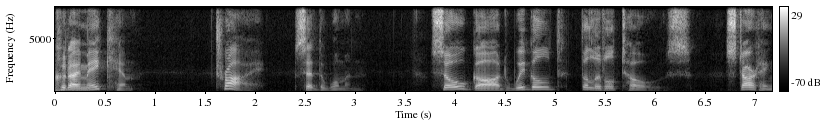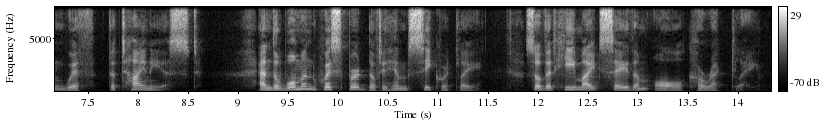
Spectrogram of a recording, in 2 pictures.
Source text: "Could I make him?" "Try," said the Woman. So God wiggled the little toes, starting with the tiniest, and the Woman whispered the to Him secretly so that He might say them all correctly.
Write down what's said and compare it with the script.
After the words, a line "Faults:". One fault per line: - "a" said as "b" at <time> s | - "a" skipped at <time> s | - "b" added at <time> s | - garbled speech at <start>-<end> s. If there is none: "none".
"Could I make him?" "Try," said the Woman. So God wiggled the little toes, starting with the tiniest, and the Woman whispered the to Him secretly so that He might say them all correctly.
Faults:
none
